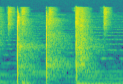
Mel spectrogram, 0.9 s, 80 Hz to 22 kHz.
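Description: The polycarbonate plastic back panel of a Realme 7 Pro smartphone is knocked three times, giving short, dull taps over a steady tonal background. The panel sounds solid and dense, as if stuck to the phone body, and different from a Poco X3's back.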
